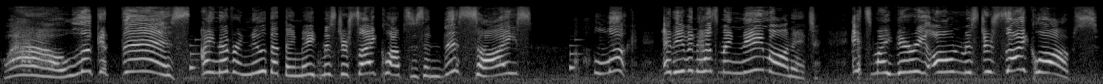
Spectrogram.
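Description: A woman voicing a wide-eyed, excitable little boy in a video game, an innocent, gushing younger brother. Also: very high-pitched, a little slow. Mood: thrilled. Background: loud game music.

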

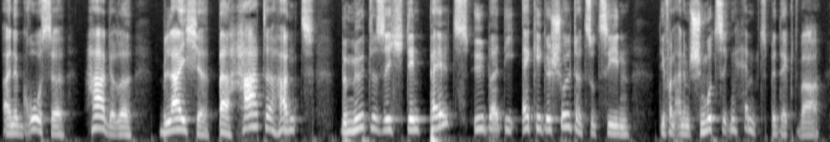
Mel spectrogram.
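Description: High-voiced man narrating literature, unhurried. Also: lively intonation. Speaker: literature reader. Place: small indoor room with bookshelves.

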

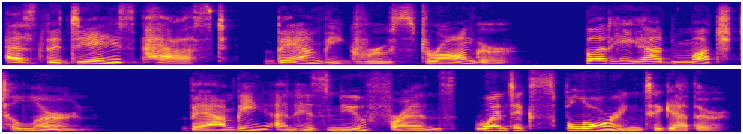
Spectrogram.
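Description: A woman reading a children's storybook aloud as narrator, with expressive, deliberate delivery. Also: lowish voice.

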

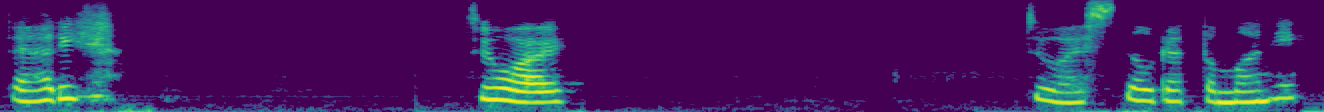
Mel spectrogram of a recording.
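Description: Husky, bitter grown daughter. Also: female voice, high-pitched, a little mellow, no room sound, dull audio, full character voice. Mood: stunned, desperate. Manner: halting, intense. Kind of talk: horror audio drama acting. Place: small room at home, on video call.

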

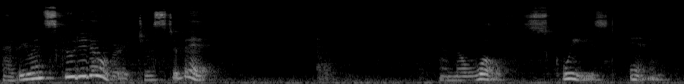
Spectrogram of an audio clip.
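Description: A woman telling a children's puppet story in a deliberate, expressive way, recorded from a few feet away indoors. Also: mid-range voice, gravelly. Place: indoor room set up as puppet stage. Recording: roomy echo, faint background noise.

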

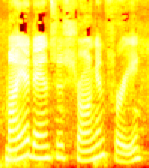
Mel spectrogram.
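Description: A mother reads a picture book aloud to her young child. The woman takes her time in a measured storybook delivery. It is a homemade bedroom recording on a phone, with some light noise behind her. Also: on the high side, expressive. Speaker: mother reading a bedtime story. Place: bedroom at home. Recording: noisy home phone recording.

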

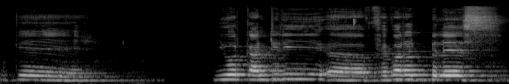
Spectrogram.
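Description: A man from Bangladesh, a native Bengali speaker, practicing English on a video call with short halting questions and many pauses. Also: high voice, fairly even intonation, a little mellow, roomy sound. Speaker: channel host practicing English. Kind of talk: casual video call chat. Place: indoors, room with blinds.

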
